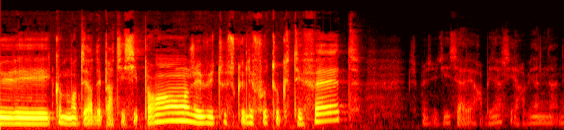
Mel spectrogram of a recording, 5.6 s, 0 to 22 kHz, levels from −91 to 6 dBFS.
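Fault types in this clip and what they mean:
zipper noise: The gain falls in unsmoothed 2 dB steps, about fifteen a second, so the roughly 20 dB drop from 3.04 to 4.1 s ticks.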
